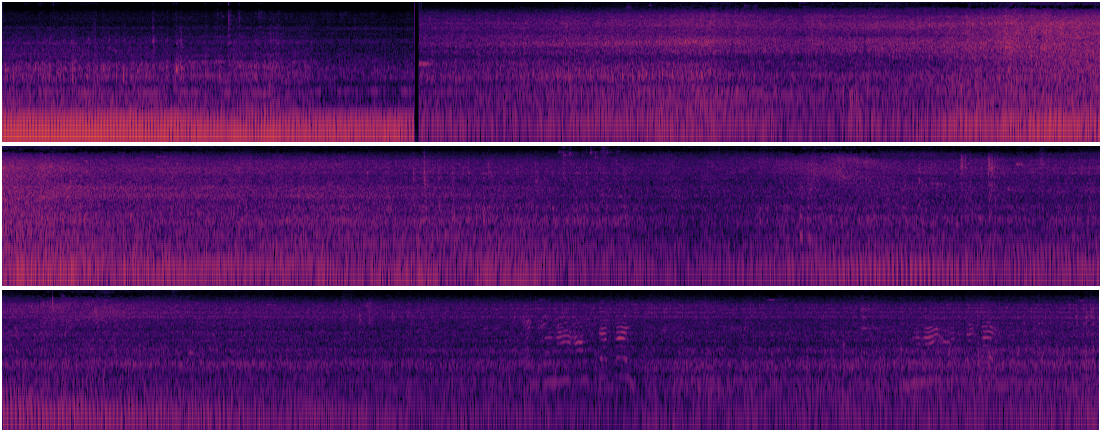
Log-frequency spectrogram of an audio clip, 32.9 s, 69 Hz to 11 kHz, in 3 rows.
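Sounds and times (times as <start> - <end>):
heavy machine engine running: 0.0 - 32.9.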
